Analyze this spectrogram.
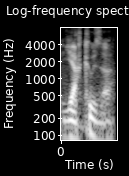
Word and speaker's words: Yakuza: Yakuza? Yeah. It's All right. pronounced Yakuza.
